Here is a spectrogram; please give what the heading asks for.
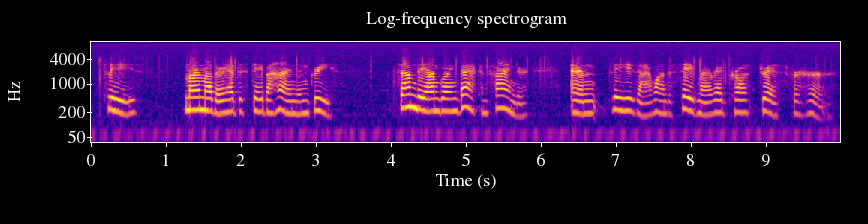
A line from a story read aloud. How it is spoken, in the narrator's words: timidly said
